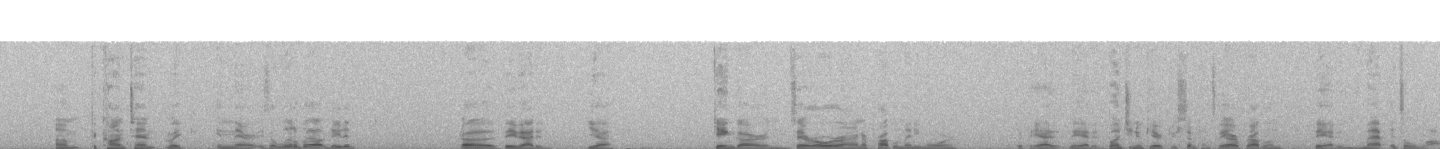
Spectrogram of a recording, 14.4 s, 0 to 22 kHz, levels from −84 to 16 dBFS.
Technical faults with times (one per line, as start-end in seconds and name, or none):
none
